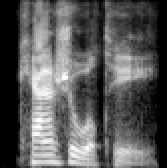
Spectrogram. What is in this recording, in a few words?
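"casualty", American English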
